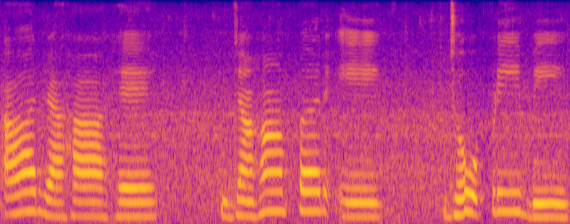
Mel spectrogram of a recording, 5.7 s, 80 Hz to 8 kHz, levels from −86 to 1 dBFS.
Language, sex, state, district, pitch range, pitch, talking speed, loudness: Hindi, female, Madhya Pradesh, Dhar, 185-250 Hz, 190 Hz, 85 wpm, -13 LUFS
